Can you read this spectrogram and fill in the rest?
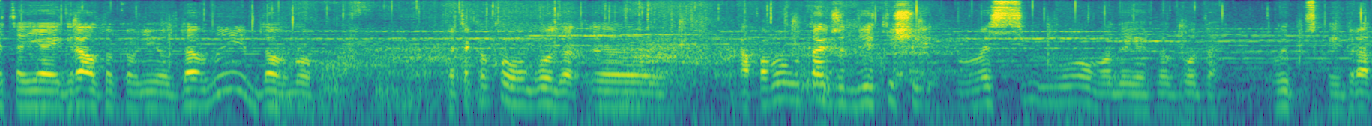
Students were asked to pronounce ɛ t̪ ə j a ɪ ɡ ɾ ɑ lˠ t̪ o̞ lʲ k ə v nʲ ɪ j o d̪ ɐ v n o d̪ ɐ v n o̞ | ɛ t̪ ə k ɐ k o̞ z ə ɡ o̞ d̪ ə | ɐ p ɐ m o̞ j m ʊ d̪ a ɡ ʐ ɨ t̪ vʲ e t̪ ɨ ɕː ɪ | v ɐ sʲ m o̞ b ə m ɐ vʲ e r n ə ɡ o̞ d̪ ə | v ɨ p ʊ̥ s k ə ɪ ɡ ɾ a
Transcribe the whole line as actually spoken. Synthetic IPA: ɛ t̪ ə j a ɪ ɡ ɾ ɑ lˠ t̪ o̞ lʲ k ə v nʲ ɪ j o d̪ ɐ v n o d̪ ɐ v n o̞ | ɛ t̪ ə k ɐ k o̞ v ə ɡ o̞ d̪ ə | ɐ p ɐ m o̞ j m ʊ t̪ a ɡ ʐ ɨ d̪ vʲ e t̪ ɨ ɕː ɪ | v ɐ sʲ m o̞ v ə n ɐ vʲ e r n ə ɡ o̞ d̪ ə | v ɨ p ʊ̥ s k ə ɪ ɡ ɾ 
